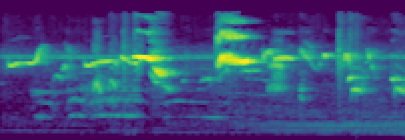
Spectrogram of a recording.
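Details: Oriental magpie-robin singing as a lure to set other magpie-robins singing: a busy, varied run of high whistles, slurred notes and scratchy chirps, continuing without a break over a low steady hum.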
